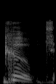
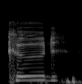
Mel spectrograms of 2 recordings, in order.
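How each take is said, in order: First: The word is said with a P sound. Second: The word is said without a P sound. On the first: The speaker calls it wrong. "I pronounce it cooped" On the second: The speaker calls it right. "Is it cooed?"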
